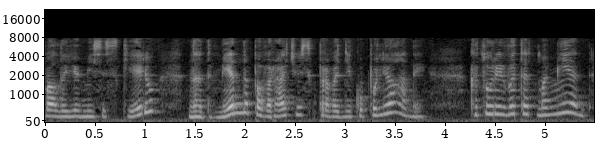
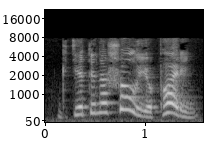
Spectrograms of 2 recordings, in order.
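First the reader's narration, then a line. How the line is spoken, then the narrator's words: Sharp repetition. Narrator (Russian): резко повторила она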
